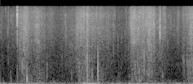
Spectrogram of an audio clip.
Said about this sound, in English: The sidewalk crunches as you make your way to the park.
